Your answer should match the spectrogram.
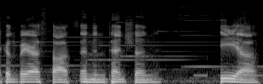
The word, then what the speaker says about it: Ea: When the vibration of vocal folds was still required to convey our thoughts and intention, Iya, I believe, was the pronunciation used when referring to our people.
